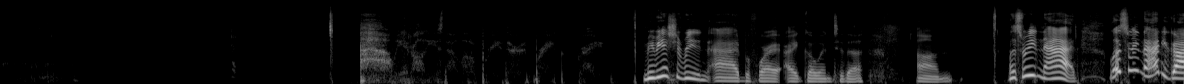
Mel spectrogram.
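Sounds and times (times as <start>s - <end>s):
person slurping coffee: 0.1s - 1.3s
swallowing and mouth sounds: 0.1s - 1.4s
speech: 6.4s - 11.8s.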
